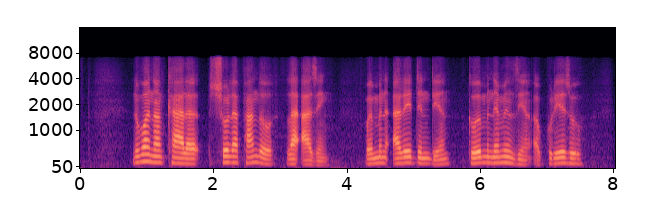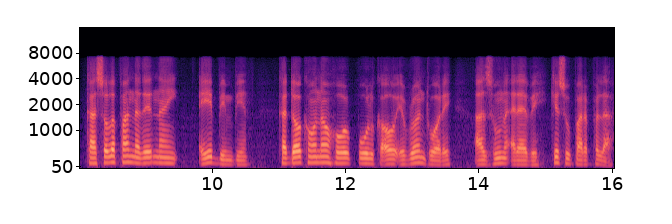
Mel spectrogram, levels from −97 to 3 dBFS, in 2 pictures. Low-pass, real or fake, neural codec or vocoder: 7.2 kHz; fake; codec, 16 kHz, 0.2 kbps, FocalCodec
